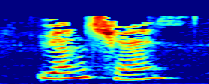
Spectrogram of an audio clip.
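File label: "源泉", Mandarin Chinese; chinese-flashcards; hsk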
